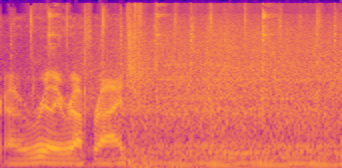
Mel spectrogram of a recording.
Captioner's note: Marsh Master engine whirring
